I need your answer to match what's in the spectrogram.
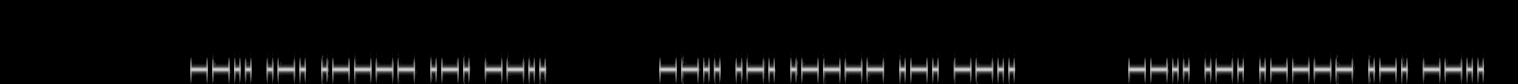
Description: Morse code, heard as a keyed tone, about 22 wpm, 700 Hz. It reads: ZR1RZ ZR1RZ ZR1RZ
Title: DXCC-100 Call Signs - 5 Characters - Repeated 3x - 22wpm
